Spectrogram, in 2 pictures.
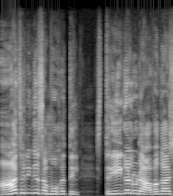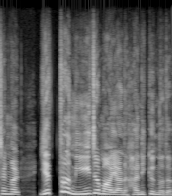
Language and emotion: Malayalam, angry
